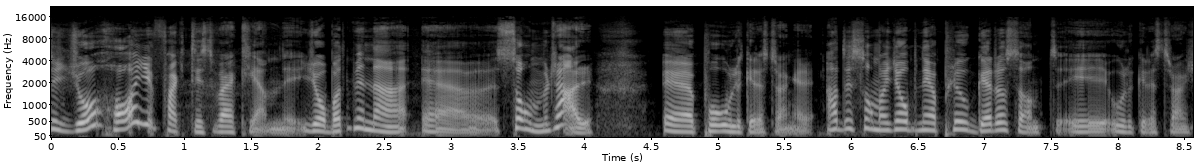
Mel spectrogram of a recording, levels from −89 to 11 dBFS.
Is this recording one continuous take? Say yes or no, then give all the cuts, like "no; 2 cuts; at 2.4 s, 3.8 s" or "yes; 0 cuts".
yes; 0 cuts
